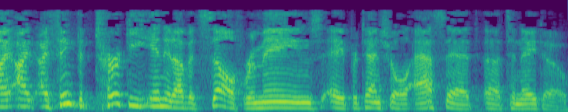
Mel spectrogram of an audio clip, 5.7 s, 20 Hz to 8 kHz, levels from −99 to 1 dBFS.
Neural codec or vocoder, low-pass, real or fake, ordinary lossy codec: codec, 16 kHz, 0.4 kbps, LongCat-Audio-Codec; 7.2 kHz; fake; MP3, 24 kbps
